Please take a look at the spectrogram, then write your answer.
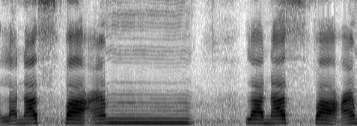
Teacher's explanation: ینتہی، کلا لئن لم ینتہی لنصفعا، لنصفعا، دو زبر ہے، دو زبر کے بعد ہمارے پاس بار ہے، تنوین کے بعد بار ہے تو ہم یہاں پہ اقلاب کریں گے، یعنی کہ ہم تنوین کی آواز کو میم میں بدل کر پڑھیں گے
